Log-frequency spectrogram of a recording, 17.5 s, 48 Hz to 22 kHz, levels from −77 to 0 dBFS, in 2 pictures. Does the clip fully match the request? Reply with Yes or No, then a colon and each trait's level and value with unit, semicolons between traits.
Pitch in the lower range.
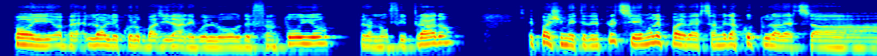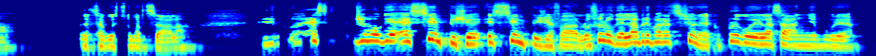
No: medium, 160 Hz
